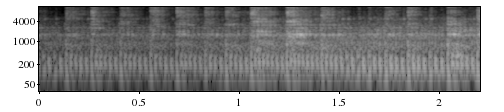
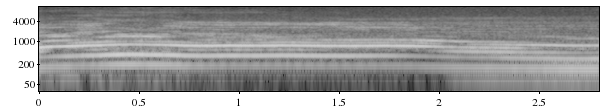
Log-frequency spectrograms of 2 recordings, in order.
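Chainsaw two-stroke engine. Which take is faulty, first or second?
first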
